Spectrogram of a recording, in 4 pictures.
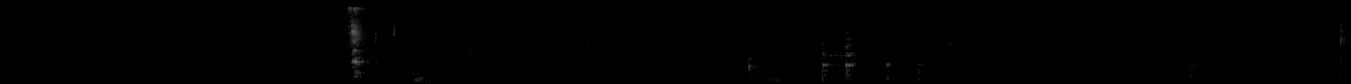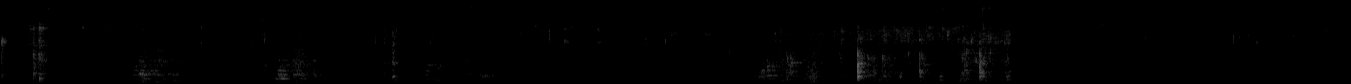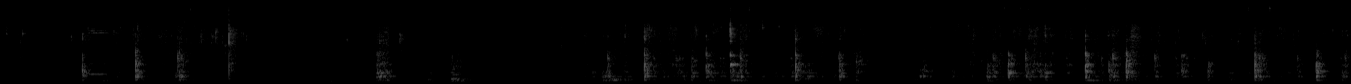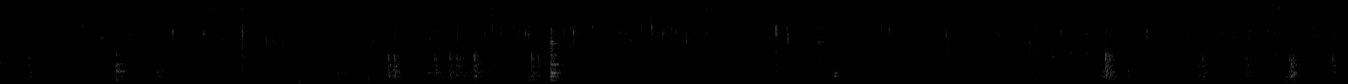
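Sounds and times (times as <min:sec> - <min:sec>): food sizzling in oil: 0:03.4 - 0:54.0
wooden spatula scraping pan: 0:32.8 - 0:40.8.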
